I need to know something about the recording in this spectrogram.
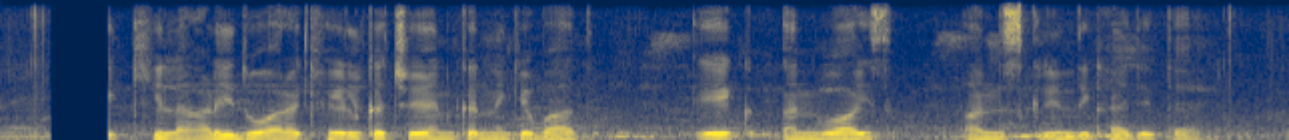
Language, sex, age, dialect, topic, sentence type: Hindi, male, 18-24, Marwari Dhudhari, banking, statement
